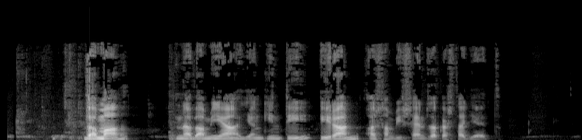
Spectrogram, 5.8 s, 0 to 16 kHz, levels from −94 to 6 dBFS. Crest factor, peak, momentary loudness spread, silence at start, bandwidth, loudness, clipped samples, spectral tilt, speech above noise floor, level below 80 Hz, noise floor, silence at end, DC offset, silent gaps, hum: 24 dB; 0 dBFS; 20 LU; 0.85 s; 11.5 kHz; -22 LUFS; under 0.1%; -5 dB/octave; 53 dB; -64 dBFS; -75 dBFS; 1 s; under 0.1%; none; none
